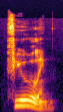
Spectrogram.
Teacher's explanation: now we see the word fueling with the L between vowels so it's a light L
